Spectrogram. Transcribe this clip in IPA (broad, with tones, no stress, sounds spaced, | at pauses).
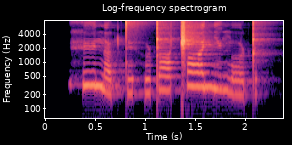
h ɨː˥ n ʌː˩ ʈ t ɨ˩ h u˩ ʈ ɒː˧ ǁ ɒː˥ ɐ̯ nʲ ɨː˧ ŋ o˩ ʈ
